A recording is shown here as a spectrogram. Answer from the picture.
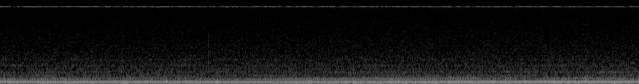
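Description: Steady low electrical hum with a layer of hiss, unchanging throughout.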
